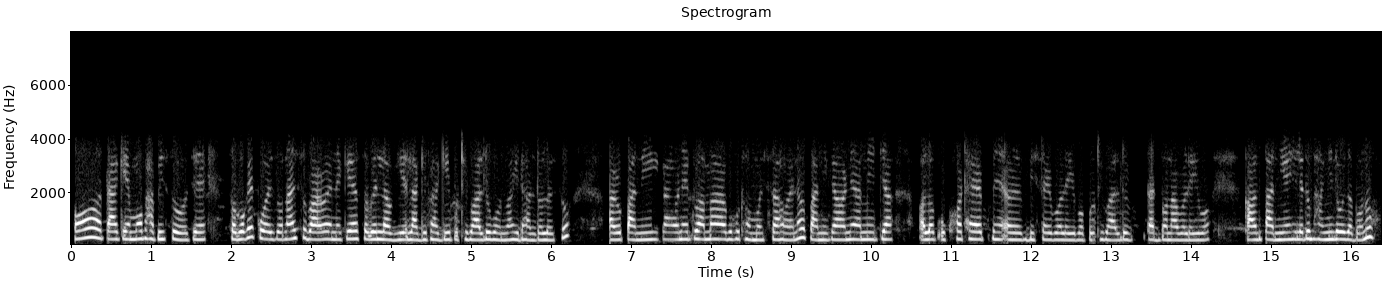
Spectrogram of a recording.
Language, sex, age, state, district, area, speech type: Assamese, female, 18-30, Assam, Lakhimpur, rural, conversation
